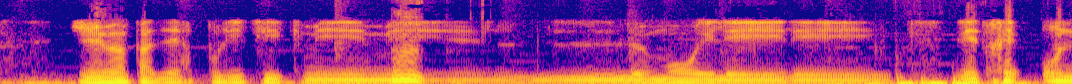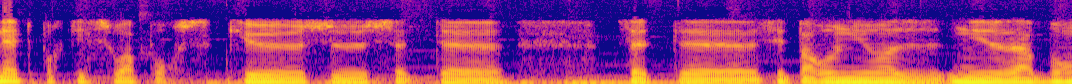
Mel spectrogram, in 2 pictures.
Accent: Algeria; born there; Moi, je suis né en Algérie, mais mon père il était là avec ma mère. Après, ils sont rentrés.

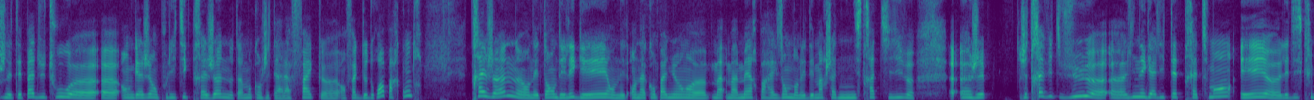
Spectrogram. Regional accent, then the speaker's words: Saint-Denis, Île-de-France, France; Mes deux grands frères sont nés au Maroc, mais en tout cas, mon petit frère et moi, on est nés à Saint-Denis. On y a fait toute notre scolarité

